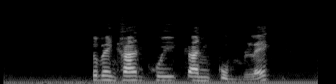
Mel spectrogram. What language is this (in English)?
Thai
